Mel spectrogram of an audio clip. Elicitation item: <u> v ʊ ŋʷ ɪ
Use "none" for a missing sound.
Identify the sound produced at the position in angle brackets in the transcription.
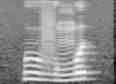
u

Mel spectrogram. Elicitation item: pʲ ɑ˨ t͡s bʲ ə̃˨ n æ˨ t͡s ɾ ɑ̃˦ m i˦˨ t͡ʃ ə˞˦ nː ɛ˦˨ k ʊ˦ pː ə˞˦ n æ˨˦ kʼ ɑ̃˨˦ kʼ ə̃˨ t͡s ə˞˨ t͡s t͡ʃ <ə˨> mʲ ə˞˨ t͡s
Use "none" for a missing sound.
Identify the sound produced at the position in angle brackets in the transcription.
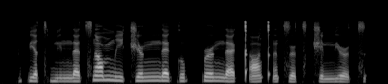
ə˨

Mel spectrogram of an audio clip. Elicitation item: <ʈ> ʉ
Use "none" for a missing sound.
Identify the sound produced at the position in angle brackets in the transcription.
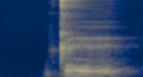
ʈ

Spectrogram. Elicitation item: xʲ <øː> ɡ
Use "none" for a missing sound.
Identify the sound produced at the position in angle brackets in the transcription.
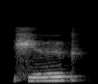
øː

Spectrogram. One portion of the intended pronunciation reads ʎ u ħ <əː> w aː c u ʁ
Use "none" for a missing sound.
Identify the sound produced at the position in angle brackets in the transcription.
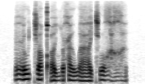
əː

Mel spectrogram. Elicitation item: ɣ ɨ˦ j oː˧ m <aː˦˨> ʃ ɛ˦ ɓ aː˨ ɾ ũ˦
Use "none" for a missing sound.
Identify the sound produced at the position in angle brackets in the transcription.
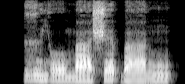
aː˧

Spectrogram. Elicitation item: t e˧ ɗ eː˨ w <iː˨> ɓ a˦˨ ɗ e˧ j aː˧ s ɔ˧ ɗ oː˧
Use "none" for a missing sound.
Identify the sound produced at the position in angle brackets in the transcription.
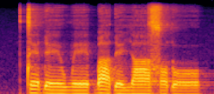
eː˨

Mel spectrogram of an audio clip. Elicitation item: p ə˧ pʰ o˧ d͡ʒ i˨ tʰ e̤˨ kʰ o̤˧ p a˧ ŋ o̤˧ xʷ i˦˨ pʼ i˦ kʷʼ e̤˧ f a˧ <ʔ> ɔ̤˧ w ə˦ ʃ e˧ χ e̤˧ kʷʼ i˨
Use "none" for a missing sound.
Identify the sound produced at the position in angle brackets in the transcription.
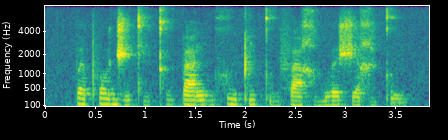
χ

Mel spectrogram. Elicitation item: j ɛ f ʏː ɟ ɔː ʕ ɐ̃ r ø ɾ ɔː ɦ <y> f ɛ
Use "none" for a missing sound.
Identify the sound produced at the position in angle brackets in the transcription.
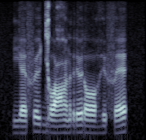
y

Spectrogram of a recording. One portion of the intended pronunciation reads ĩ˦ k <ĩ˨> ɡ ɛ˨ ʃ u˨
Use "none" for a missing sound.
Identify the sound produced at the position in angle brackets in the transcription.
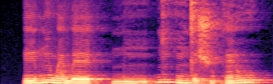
ĩ˧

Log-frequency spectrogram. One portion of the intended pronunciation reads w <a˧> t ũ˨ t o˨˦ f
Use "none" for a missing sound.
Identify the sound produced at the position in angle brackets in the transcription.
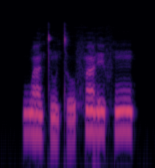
ã˧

